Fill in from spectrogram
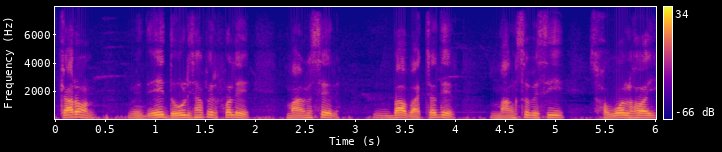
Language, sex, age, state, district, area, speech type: Bengali, male, 45-60, West Bengal, Hooghly, urban, spontaneous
